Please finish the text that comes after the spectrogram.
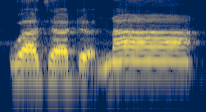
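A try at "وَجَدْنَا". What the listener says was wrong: salah kurang nekan kedalnya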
